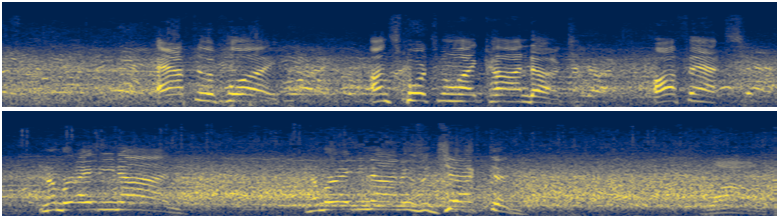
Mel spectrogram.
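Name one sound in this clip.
A man announces a penalty calmly through a loudspeaker, echoing around the stadium.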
